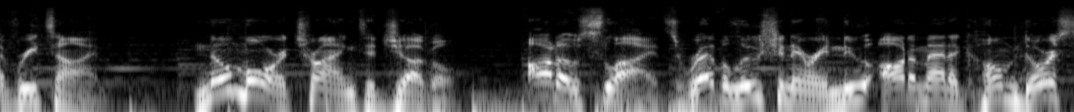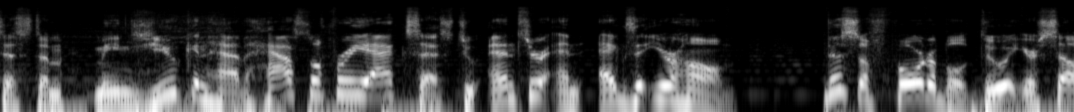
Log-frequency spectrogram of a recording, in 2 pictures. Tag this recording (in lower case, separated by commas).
music, speech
